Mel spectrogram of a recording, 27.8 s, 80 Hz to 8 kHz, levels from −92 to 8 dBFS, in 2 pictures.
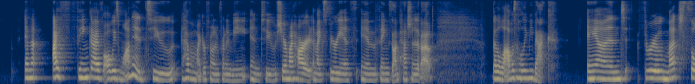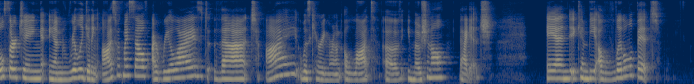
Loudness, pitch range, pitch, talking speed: -30 LUFS, 190-240 Hz, 215 Hz, 140 wpm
